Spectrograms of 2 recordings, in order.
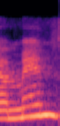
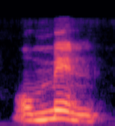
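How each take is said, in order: First: The word begins with an open 'a' vowel. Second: The word begins with a rounded 'o' vowel. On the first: This is the usual Spanish way of saying it. The speaker calls it wrong. "En hebreo no se dice amén" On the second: This is how it is said in Hebrew. The speaker calls it right. "sino se dice omem, omen"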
